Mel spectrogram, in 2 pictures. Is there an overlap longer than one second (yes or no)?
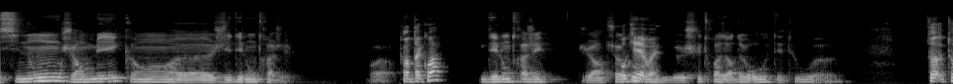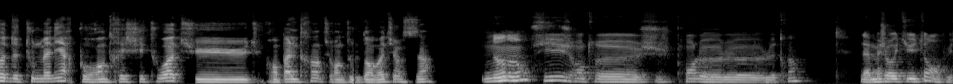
no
